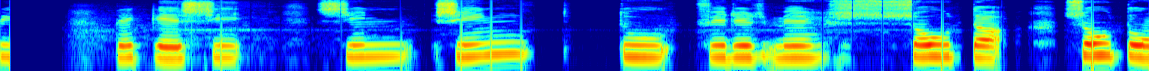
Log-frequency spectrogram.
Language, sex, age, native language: Icelandic, male, 11, Icelandic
